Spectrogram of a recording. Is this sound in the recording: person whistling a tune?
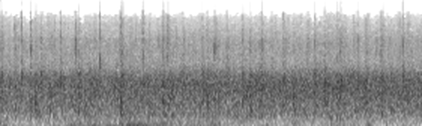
no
